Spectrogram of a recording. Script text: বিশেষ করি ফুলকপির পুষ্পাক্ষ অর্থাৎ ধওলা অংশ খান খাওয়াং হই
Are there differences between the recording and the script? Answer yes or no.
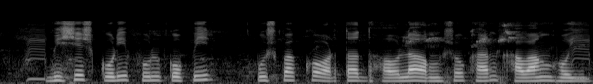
no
